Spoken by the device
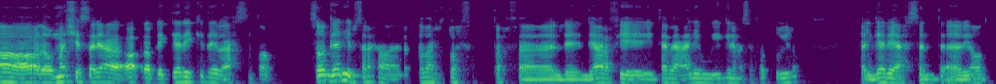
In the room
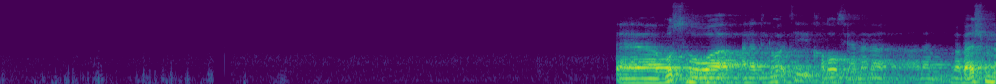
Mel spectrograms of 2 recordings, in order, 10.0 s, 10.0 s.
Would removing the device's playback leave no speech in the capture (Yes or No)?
No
